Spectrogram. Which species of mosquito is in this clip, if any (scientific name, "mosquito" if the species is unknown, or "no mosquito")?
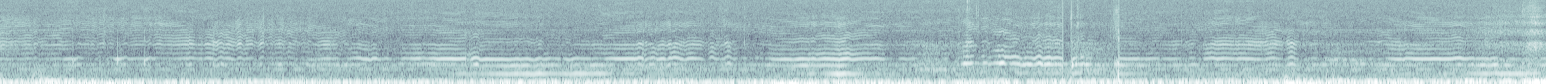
Culex quinquefasciatus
